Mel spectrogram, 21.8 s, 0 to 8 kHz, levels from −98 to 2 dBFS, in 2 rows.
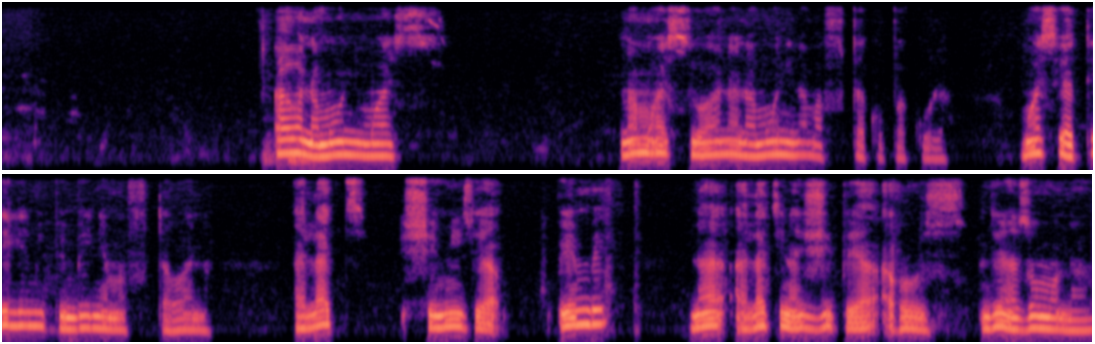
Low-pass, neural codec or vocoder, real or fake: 7.2 kHz; none; real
